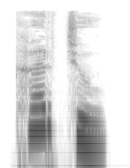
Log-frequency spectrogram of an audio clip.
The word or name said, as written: ಕರ್ಚು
